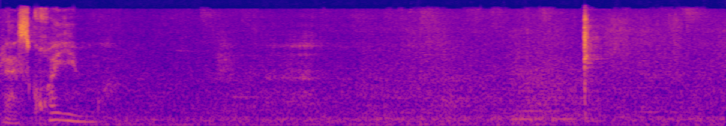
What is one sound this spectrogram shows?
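A woman speaks calmly and gently nearby.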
